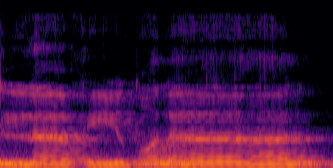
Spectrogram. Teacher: قلقلہ نہ ہو، لام ہلے نہیں، لام کے اوپر سکون ہونا چاہیے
